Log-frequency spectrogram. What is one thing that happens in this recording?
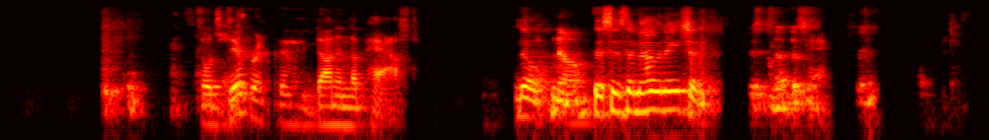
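A man speaks calmly into a microphone, heard over an online call.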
